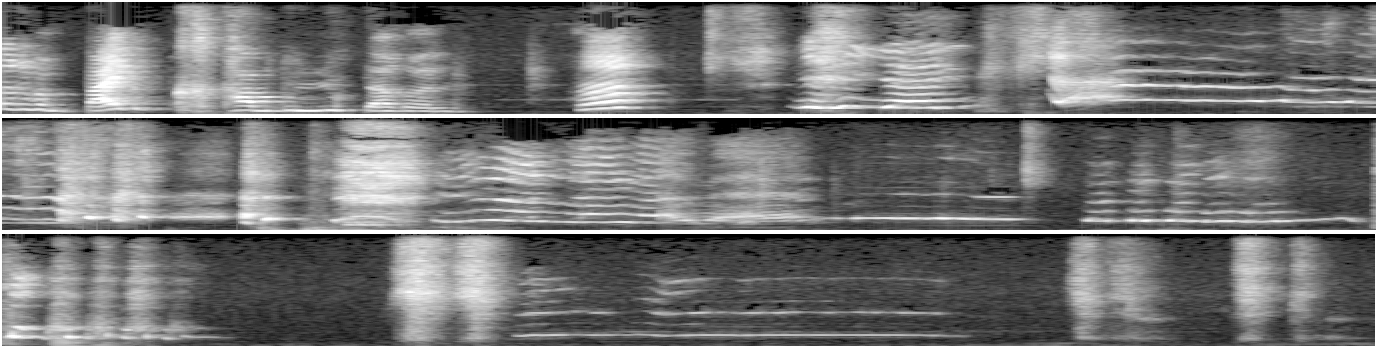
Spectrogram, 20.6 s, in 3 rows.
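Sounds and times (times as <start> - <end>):
speech: 0.2 - 3.2
crying: 5.2 - 14.8, 16.3 - 18.6.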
